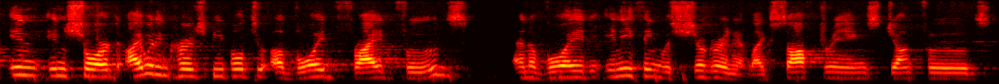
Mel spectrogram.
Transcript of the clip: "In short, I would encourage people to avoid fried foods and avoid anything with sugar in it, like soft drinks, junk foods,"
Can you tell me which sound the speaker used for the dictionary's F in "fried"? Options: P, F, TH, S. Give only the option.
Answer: F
